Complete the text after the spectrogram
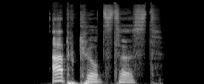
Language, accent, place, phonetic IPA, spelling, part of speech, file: German, Germany, Berlin, [ˈapˌkʏʁt͡stəst], abkürztest, verb, De-abkürztest.ogg
- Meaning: inflection of abkürzen: 1. second-person singular dependent preterite 2. second-person singular dependent subjunctive II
